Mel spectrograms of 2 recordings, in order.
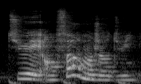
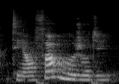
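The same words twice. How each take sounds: First: Tu es en forme aujourd'hui with tu and es said as two full separate syllables. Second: T'es en forme aujourd'hui with tu es merged into one quick syllable t'es; contracted t'es. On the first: Teacher showing the careful form learners expect. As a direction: spell out tu es in full, word by word. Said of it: "No, we don't say that". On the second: Teacher showing how the French really say it. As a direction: glide tu es into a single t'es. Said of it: "we would say t'es". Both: Shown as a demonstration.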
